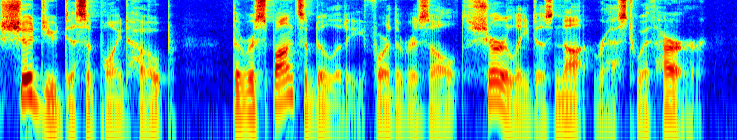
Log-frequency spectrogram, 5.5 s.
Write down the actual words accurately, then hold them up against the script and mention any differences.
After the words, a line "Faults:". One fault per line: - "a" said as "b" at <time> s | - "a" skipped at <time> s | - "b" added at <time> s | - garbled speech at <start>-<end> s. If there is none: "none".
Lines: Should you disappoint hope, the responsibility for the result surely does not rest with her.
Should you disappoint hope, the responsibility for the result surely does not rest with her.
Faults:
none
